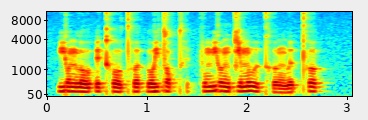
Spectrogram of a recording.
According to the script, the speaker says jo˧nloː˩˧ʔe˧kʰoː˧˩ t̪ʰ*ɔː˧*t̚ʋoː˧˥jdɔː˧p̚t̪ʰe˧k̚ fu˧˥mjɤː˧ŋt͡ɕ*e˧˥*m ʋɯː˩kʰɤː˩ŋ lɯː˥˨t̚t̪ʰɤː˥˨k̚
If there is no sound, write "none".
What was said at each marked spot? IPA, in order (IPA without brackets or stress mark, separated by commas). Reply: ɤː˧, e˧˥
